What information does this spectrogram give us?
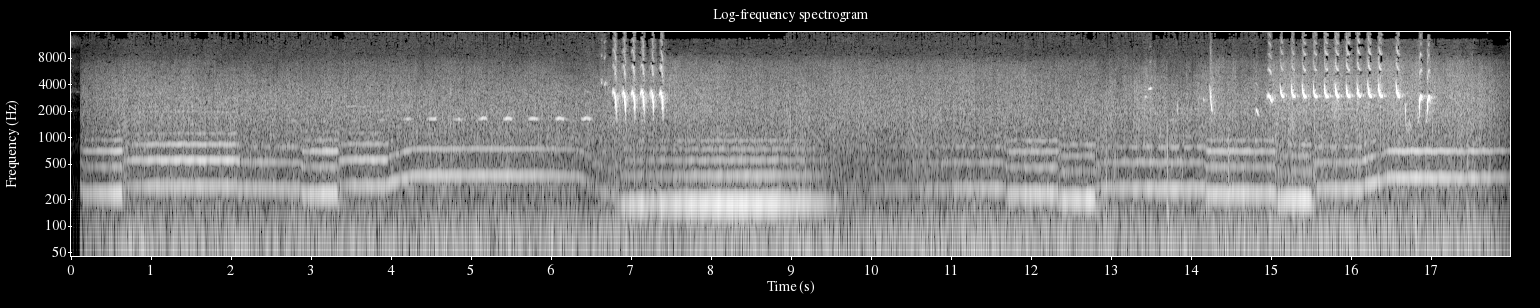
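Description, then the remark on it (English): A nightingale sings in two bright, rapid bursts of trills and chirps, heard clearly over slow, sustained cello tones that play throughout, in a modern musical ode to a nightingale. “We'll hear a modern ode to a nightingale.”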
